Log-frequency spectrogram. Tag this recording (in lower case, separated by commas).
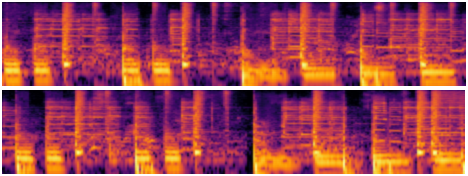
music, speech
